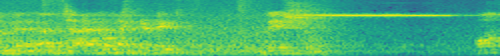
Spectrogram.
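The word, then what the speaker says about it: gyromagnetic: इट is called जायरोमैग्नेटिक ratio, G by R O। Pronunciation क्या है, जायरो। कुछ लोग बोलते गायरो, गायरो नहीं बोलना, जायरो, जायरोमैग्नेटिक रेशियो।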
